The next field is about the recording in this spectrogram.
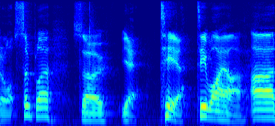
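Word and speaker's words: Týr: they are that's how I'm going to pronounce their name Tia as in teardrop however if you ask the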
